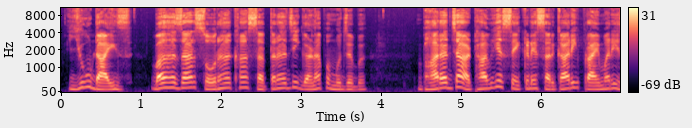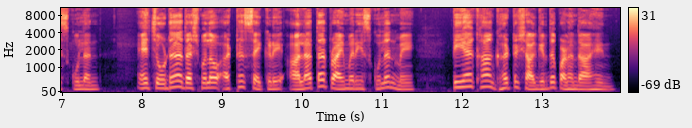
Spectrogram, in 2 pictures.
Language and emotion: Sindhi, neutral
